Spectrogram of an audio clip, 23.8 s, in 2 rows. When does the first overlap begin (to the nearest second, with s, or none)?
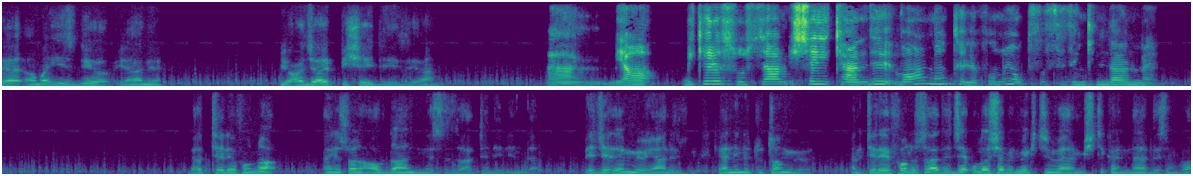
none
